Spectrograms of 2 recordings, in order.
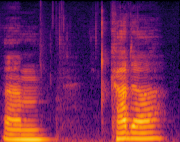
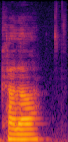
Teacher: where Old Avestan has a voiced stop between vowels in kada, Young Avestan has a fricative kada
